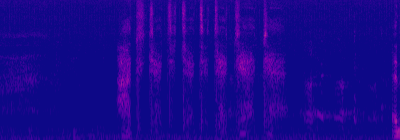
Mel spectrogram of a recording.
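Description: A faint voice whispering, starting about a second in and lasting about a second and a half; otherwise near silence.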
